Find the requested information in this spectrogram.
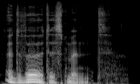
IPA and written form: ədˈvɜːtəsmənt (advertisement)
